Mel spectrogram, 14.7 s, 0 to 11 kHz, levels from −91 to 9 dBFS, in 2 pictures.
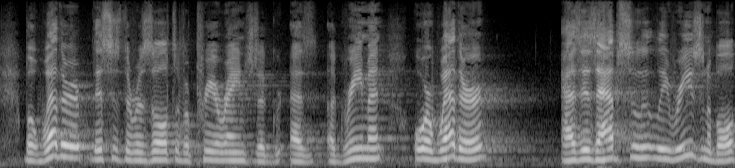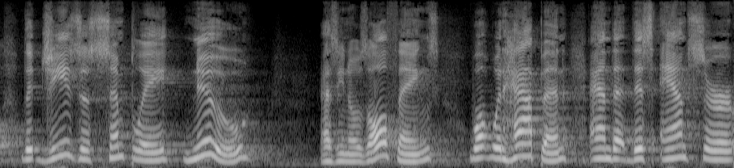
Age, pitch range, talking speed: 50-69, 150-185 Hz, 140 wpm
